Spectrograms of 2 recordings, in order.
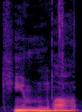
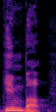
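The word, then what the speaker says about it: Kimbap: Kimbop. Kimbop. So, what you'll find too is uh with Korean food, the pronunciation and uh phonetic spelling is often different.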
